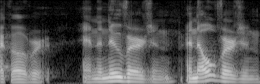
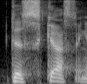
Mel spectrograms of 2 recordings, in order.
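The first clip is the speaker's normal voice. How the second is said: normal talking voice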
